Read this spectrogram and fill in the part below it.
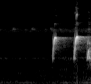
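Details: Short clear song fragment from a red-whiskered bulbul, a lure-style 'double' song: two bright whistled notes, the second sliding into a lower twisting note, crisp and loud against silence.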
